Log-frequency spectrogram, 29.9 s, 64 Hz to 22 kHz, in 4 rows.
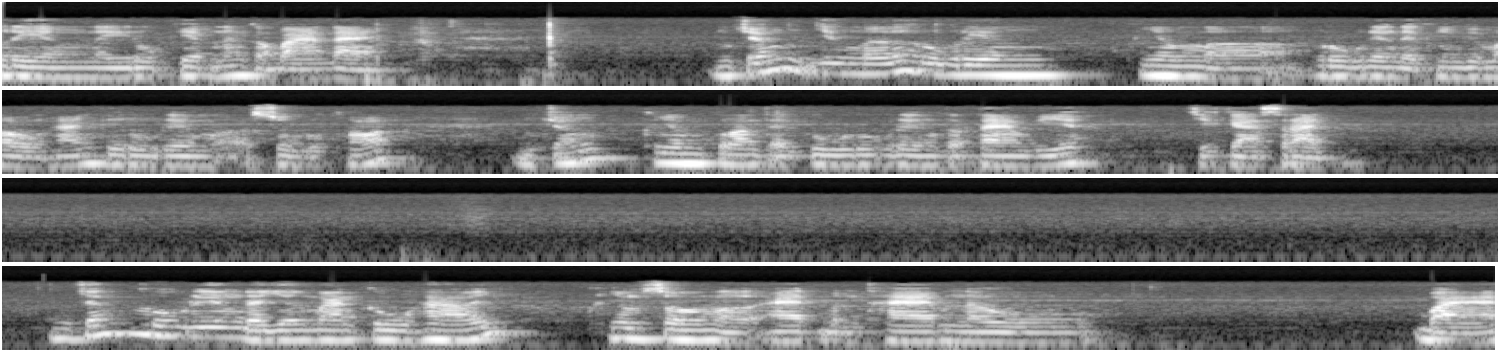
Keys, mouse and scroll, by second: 2.3 g, 3.9 click, 11.1 click, 22.5 click, 22.7 click, 25.6 click.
